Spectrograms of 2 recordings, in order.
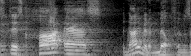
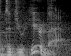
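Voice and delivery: quiet retold question; 6 semitones lower, 14 dB quieter than usual. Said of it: "she goes".

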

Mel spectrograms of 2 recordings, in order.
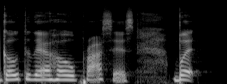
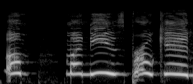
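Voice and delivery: put-on high little-kid voice; imitation of a pitiful child; whining son. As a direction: play up the hurt like a small boy. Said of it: "He's like".

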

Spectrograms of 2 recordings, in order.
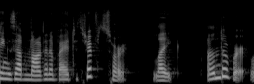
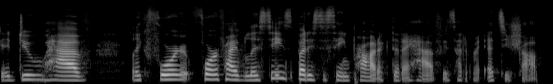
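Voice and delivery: ordinary talk

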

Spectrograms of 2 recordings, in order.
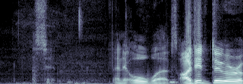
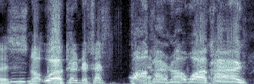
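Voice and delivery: hammed-up frustrated yell, climbing high; mock rage; 11 semitones higher, 4 dB louder than usual. Acts out losing patience at work.

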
